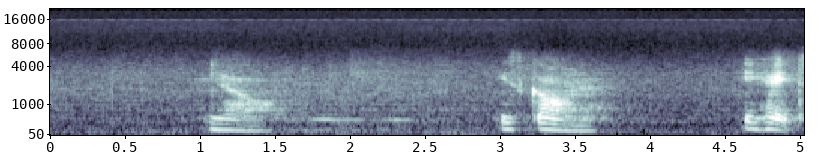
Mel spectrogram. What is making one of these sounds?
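A woman answers softly.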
